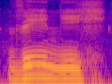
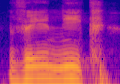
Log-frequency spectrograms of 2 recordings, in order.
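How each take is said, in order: First: The ending is a soft 'ch' sound. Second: The ending is a hard 'g' sound. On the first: This is how the local dialect speakers say it. "nós pronunciamos" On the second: This is how many people in Germany say it. "muitas pessoas da Alemanha, vários professores também, eles dizem"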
